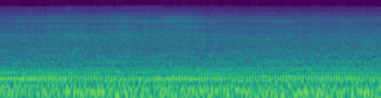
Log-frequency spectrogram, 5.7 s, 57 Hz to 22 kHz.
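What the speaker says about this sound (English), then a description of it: "This is a 1982 John Deere 212 lawnmower, owned by David and Michael Lamp" A 1982 John Deere 212 riding lawn mower engine running steadily at a threshing show, a loud continuous droning rumble.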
